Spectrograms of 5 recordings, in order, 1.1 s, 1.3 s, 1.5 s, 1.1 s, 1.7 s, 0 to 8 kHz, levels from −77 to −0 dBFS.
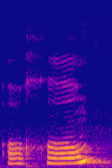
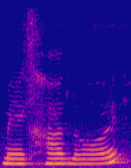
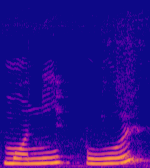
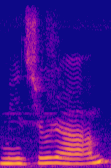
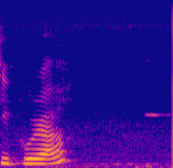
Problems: background sounds at intervals, background conversations at intervals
